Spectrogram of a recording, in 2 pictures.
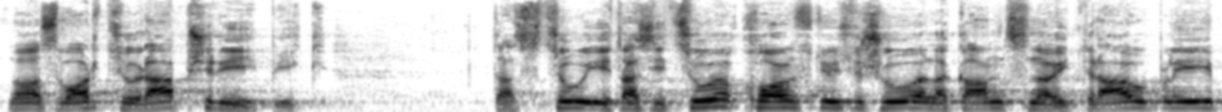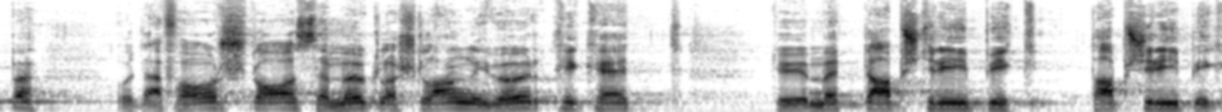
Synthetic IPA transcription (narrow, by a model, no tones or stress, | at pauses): nɔəsʋɔrt̚t͡suɾɑpʃɾiːbiɡ | d̥ɑst͡suid̥ɑsit͡suəkʰʊnftysəɾʃuələɡɑnt͡snœʏt̪ɾɑːwbliːb̥əod̥æfɔːɾʃtɔːsəmøɡləχʃtlɑŋːivʏɾkiɡhɛtː | yəmətɑpʃtibitɑpʃɾiːbik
